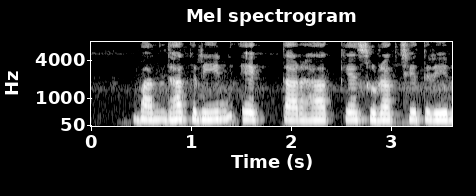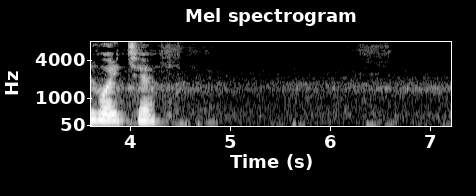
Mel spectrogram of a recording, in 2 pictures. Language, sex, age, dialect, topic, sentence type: Maithili, female, 31-35, Eastern / Thethi, banking, statement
